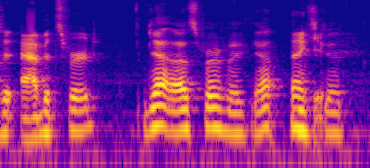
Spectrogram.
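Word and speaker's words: Abbotsford: about your hometown how do you do you pronounce it abbottford yeah that's perfect yeah good uh how long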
